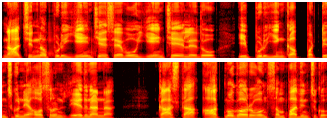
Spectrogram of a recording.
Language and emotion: Telugu, disgusted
